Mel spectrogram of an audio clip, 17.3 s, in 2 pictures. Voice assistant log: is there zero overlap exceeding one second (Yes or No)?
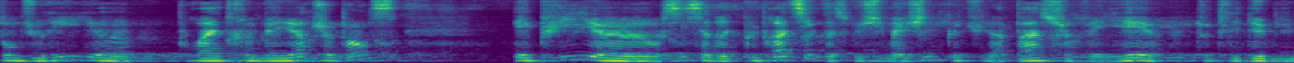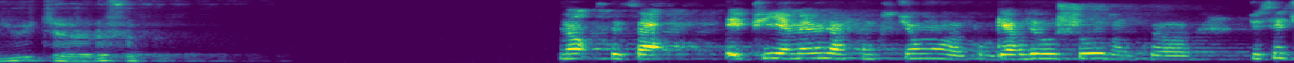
Yes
